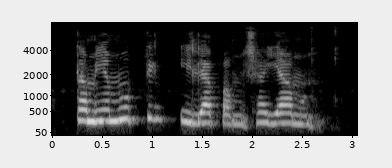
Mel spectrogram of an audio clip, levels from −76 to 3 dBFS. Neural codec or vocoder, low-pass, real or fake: none; 7.2 kHz; real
